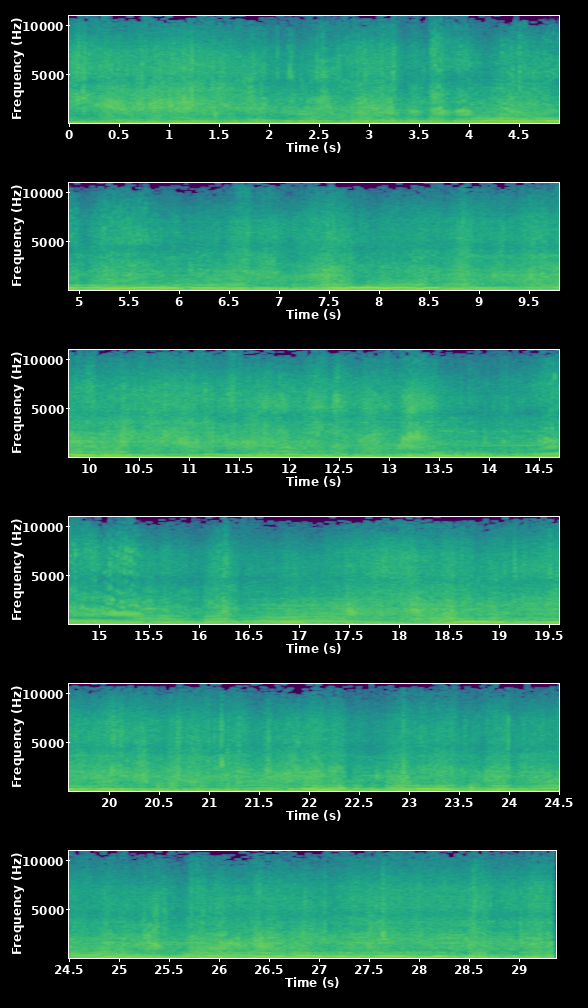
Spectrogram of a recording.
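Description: Motocross bike engine heard from on board, revving up and dropping back over and over as it accelerates, shifts and slows for corners, over a constant low rumble.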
